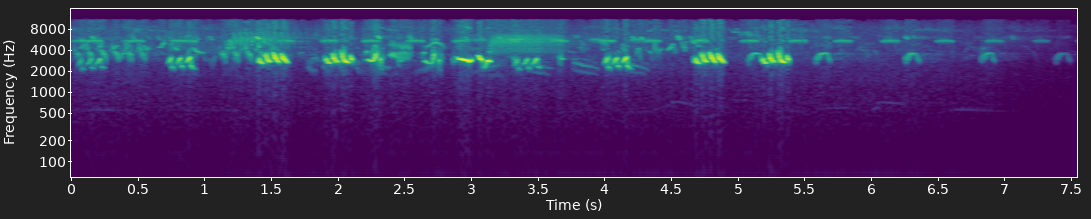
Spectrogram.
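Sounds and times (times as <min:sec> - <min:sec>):
birdsong twittering and chirps: 0:00.0 - 0:07.5.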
